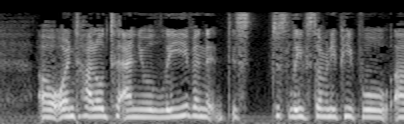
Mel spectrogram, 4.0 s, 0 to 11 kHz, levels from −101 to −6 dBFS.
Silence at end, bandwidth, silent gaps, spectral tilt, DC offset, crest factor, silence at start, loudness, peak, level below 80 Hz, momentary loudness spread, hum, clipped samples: 0 s; 8 kHz; none; -5.5 dB/octave; under 0.1%; 14 dB; 0.4 s; -24 LUFS; -10 dBFS; -60 dBFS; 11 LU; none; under 0.1%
